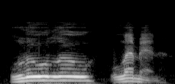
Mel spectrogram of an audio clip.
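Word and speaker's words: Lululemon: on how to pronounce this brand so it's pronounced Lulu Lemon girls love the yoga pants all right so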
